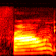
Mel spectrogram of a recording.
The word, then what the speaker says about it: frown: time no i won't frown if i don't understand your joke very good okay frown with that u sound okay frown okay the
